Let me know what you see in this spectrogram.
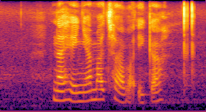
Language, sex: Southern Sotho, female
